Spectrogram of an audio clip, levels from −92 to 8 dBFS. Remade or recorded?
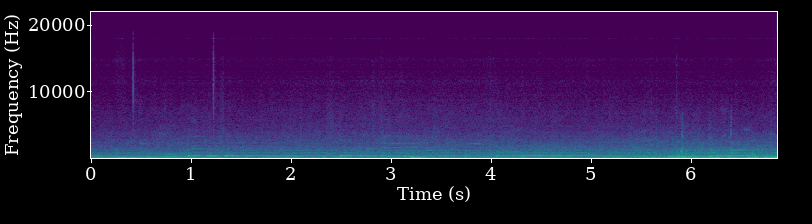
remade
